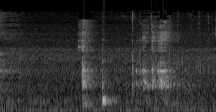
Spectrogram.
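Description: Glassware clinks, then a short splashy pour of a drink into a glass, lasting about half a second, with no voices.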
